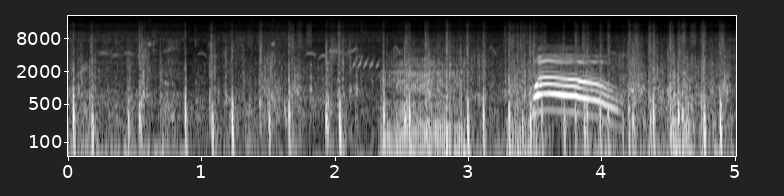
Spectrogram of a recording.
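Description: In the Red Dead Redemption video game, a horse's hooves clop in a steady galloping rhythm throughout, and a loud whinny rises over them near the end.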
